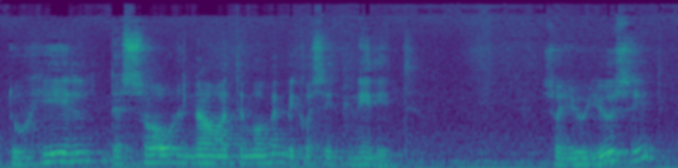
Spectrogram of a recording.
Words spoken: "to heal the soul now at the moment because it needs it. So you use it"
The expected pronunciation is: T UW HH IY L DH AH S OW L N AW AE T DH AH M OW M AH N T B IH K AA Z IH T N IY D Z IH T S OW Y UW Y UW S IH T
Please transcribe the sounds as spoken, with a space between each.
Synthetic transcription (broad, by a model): T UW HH IY L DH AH S OW L N AW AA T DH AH M OW M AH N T B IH K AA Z IH T N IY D IH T S OW Y UW Y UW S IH T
